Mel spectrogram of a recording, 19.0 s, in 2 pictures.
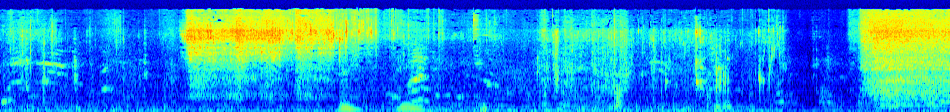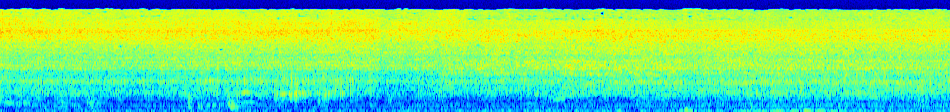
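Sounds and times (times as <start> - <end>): greens sizzling in hot oil: 8.6 - 19.0.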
